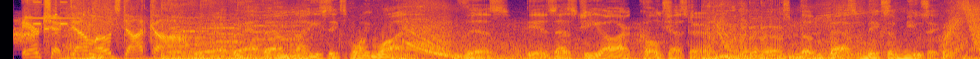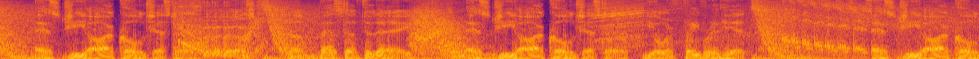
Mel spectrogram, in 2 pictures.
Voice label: imaging; sgr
